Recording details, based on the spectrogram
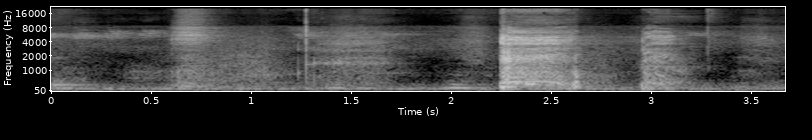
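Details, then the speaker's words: Two or three short, breathy coughs over quiet room noise; a person with cough and stomach illness, filmed during a claimed natural-energy healing session. "Selamat pagi, ini sakit batuk-batuk, siapa tahu bisa sembuh."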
